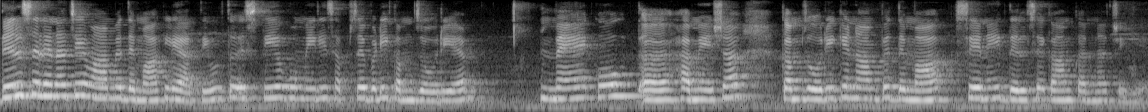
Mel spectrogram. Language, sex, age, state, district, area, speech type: Hindi, female, 18-30, Madhya Pradesh, Jabalpur, urban, spontaneous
